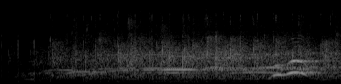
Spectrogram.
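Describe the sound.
A crowd cheers and claps for a woman about to sing a Christmas song she wrote, a steady wash of applause swelling and holding, with a few voices whooping above it and one rising shout near the end.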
